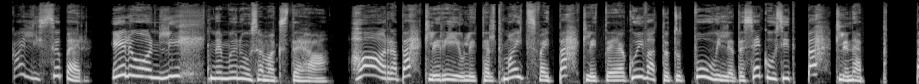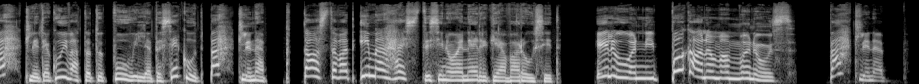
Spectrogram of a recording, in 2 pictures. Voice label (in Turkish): Estonca Kadin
